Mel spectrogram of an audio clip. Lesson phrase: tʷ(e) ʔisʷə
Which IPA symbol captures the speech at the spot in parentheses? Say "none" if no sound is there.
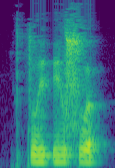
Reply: i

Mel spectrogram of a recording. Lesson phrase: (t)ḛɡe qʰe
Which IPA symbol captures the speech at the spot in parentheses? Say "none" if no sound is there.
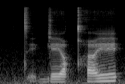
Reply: t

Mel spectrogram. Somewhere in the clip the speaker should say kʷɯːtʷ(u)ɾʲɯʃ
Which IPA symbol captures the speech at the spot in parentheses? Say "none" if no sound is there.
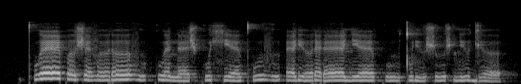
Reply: ɯ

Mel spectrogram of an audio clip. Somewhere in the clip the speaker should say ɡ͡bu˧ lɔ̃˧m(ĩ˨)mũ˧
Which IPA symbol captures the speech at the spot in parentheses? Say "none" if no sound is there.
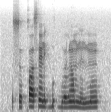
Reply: ĩ˨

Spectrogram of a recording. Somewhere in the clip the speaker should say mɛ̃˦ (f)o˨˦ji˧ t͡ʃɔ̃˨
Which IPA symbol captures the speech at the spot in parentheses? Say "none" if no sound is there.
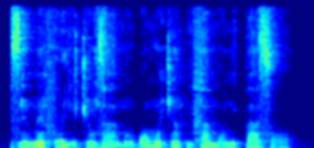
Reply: f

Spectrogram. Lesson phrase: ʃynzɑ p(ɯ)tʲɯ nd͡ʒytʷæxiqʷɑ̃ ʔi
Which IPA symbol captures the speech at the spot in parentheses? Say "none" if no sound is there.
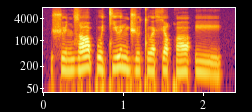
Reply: u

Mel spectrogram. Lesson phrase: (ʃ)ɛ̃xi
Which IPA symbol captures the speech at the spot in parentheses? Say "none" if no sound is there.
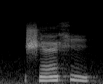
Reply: ʃ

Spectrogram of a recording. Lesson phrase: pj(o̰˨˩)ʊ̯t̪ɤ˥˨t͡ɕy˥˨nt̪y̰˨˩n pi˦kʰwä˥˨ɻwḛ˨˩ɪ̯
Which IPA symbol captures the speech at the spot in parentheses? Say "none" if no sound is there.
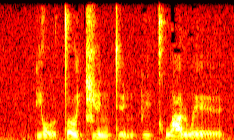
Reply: o̰˨˩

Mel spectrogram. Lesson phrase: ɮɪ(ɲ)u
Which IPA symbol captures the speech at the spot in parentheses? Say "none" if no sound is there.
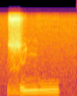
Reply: ɲ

